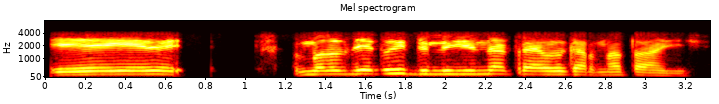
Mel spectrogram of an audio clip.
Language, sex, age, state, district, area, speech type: Punjabi, male, 18-30, Punjab, Ludhiana, urban, conversation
